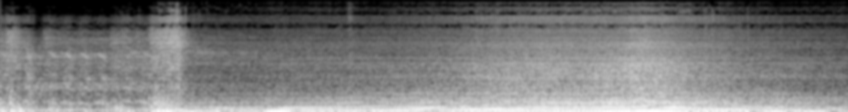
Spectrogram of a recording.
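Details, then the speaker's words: Warm engine after running at operating temperature, thermostat cycling: long low rhythmic starter churning about four turns a second, dragging before it eventually starts; hard hot start, cause not confirmed. "it loads that starter plenty let's try [Music] again but it does start"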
